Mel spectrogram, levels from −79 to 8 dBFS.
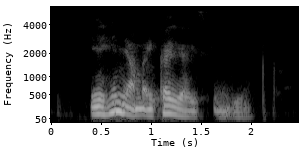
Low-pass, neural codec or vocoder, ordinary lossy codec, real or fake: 5.4 kHz; codec, 16 kHz, 2 kbps, FreqCodec, larger model; Opus, 32 kbps; fake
